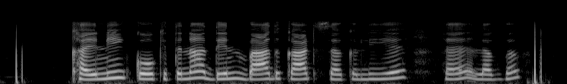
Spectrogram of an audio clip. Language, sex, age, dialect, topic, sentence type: Magahi, female, 25-30, Western, agriculture, question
